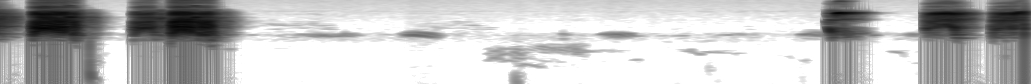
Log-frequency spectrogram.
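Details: Harsh, raspy calling of a Sindhi black francolin: two grating phrases of stuttered notes, a pause of about three seconds, then a further rasping series begins; background otherwise quiet.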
